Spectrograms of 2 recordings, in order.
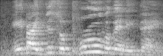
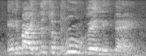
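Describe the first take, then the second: First: Said in the usual way. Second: Rattled off fast; quick question. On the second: Real, not acted. Repeats the question to the group.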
